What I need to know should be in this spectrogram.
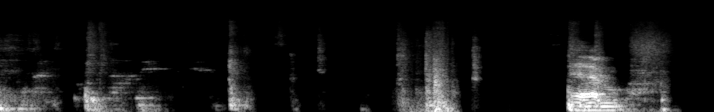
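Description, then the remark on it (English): A person closes their door after some shuffling and handling noises, ending in a solid thud and a brief rattle, with quiet gaps between the bumps. “I want to close my door here.”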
